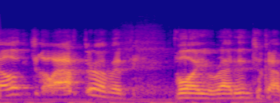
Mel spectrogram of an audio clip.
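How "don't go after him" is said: put-on, very high screaming. Retelling what he shouted at a fighter from the corner: imitating himself screaming. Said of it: "and I'm screaming".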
